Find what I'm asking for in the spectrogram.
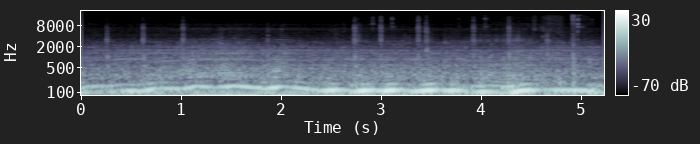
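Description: Engine of a manual car rumbling steadily as the gas is fluttered, a low, loud drone that swells and dips gently throughout, heard from inside the car with a few faint clicks and no talking.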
